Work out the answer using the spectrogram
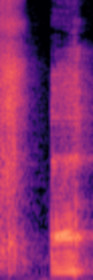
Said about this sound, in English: Oops, excuse me. And I burp. Burp.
